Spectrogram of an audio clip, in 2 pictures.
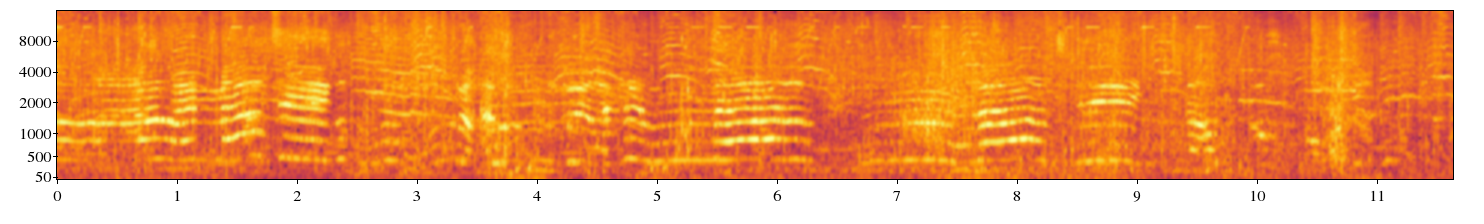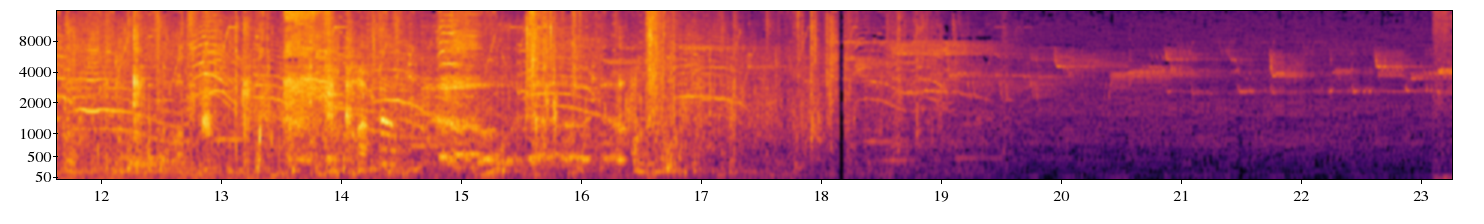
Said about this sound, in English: The kittens are going wild. They're no longer contained by behaviour codes.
